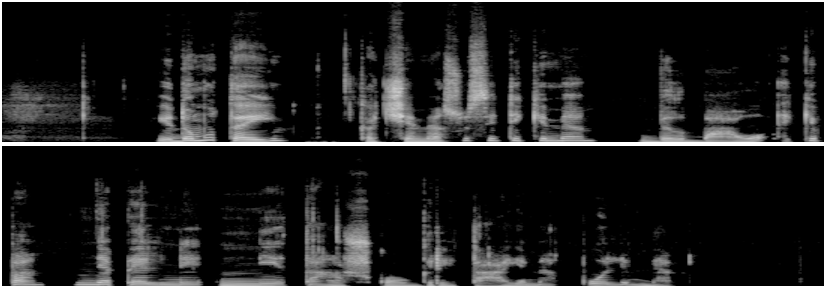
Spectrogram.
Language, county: Lithuanian, Klaipėda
